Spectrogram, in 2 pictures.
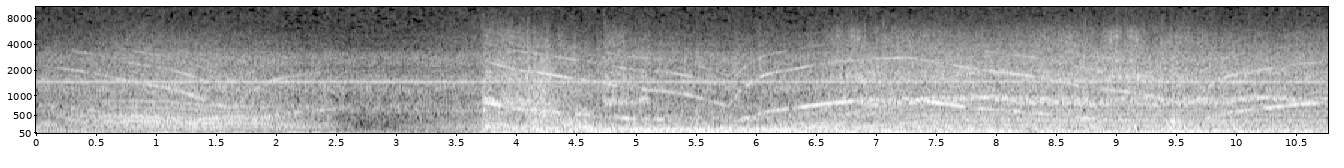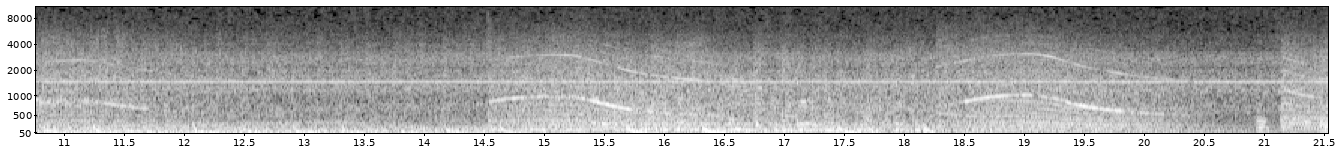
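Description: A siren wails, rising and falling over and over.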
